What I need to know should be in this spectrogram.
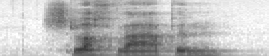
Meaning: a melee weapon with which one slashes or chops (as opposed to stabbing)
- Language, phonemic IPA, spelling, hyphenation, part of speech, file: Dutch, /ˈslɑxˌʋaː.pə(n)/, slagwapen, slag‧wa‧pen, noun, Nl-slagwapen.ogg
